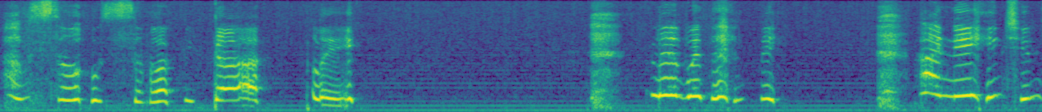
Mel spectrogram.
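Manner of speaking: high, loud, broken sobbing pleas to God; sobbing prayer. Real, not acted. Woman crying out to God for forgiveness, sobbing hard. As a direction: weep out every word, begging forgiveness.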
